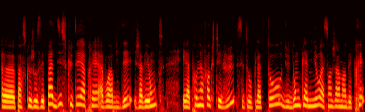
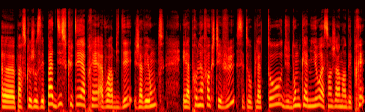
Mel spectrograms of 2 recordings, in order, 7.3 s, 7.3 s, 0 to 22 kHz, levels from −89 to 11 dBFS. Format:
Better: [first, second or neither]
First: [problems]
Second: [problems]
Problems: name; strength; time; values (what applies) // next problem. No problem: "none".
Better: second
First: muffled; very; fading above 1.5 kHz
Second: none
